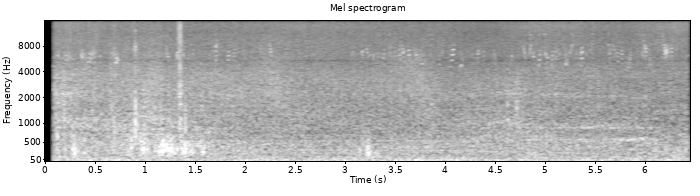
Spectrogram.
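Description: Steady outdoor background noise with a low rumble, with a few sharp clicks and a louder stretch in the first second and a half.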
